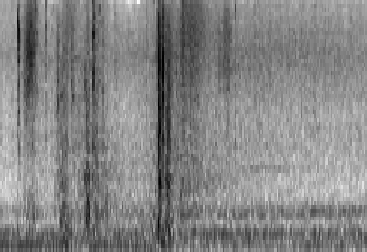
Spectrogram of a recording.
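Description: Boots land with a heavy thud on rock.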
